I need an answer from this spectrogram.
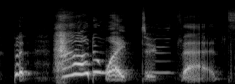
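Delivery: put-on very high, very slow, drawn-out crying child voice. Retelling how the child reacts when told to ask properly, imitating a child in tears. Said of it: "he'll be in tears because he's already emotional".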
